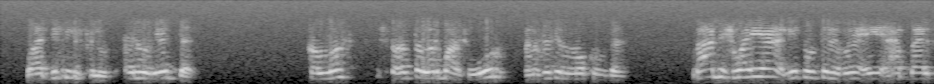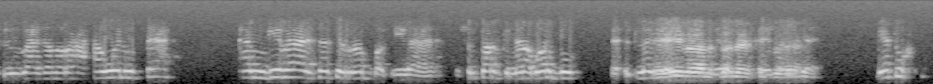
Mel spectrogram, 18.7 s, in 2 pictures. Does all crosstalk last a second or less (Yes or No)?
No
